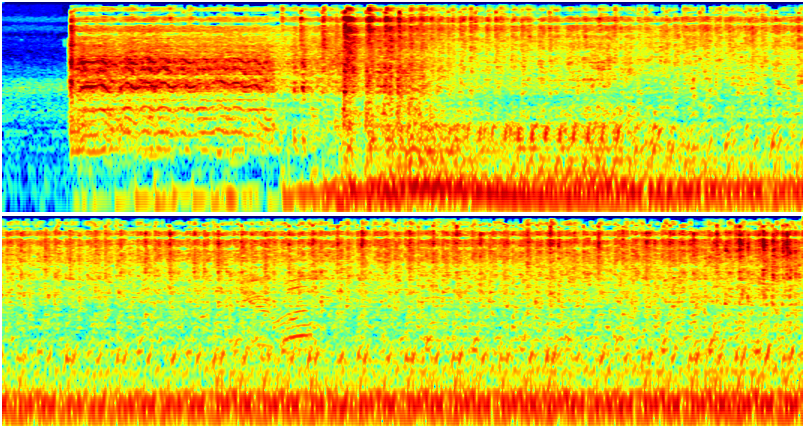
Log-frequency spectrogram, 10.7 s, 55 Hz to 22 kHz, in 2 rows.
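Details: G3 5.7 HEMI V8 in a 71 Challenger convertible, started via a PCM start and hot-wired ignition switch: about 1.5 s of cranking, then it fires, flares up and settles into a steady, even idle. Normal start.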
